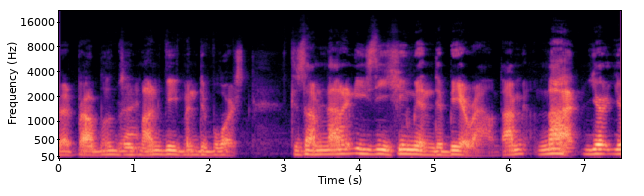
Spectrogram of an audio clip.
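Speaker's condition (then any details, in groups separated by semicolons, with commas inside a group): Friedreich's ataxia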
